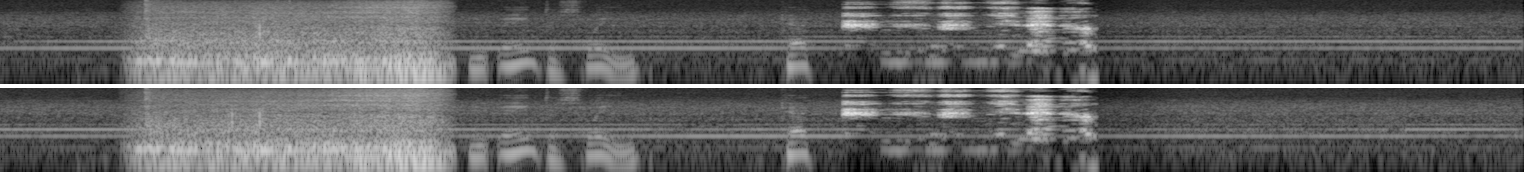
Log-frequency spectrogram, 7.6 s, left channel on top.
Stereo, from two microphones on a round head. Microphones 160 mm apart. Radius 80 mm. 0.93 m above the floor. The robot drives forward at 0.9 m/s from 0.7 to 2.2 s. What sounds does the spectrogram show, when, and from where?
2.4 s a man speaking: 15° right (ahead or behind)
4.2 s breathing: 20° right (ahead or behind)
